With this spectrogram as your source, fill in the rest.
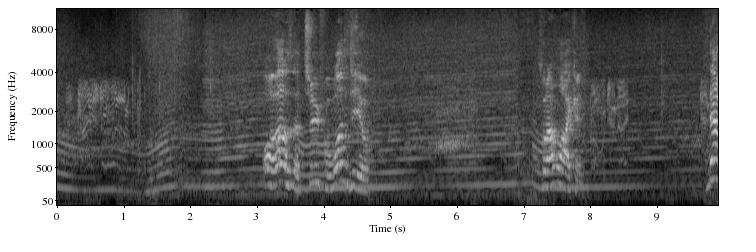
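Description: A car engine hums steadily and rises in pitch as the car speeds up.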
